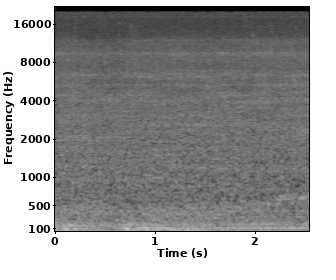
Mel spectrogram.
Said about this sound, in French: une voiture, un camion qui s'arrête avec la musique rap. à fond dans la bagnole.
